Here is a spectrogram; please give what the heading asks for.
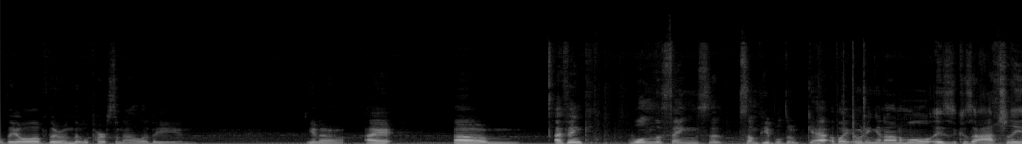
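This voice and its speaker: A man's voice: medium pitch, darkish tone, slight background noise. A man in his twenties chatting casually on a stream, rambling with many fillers and restarts. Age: 20s. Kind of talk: casual chat.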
